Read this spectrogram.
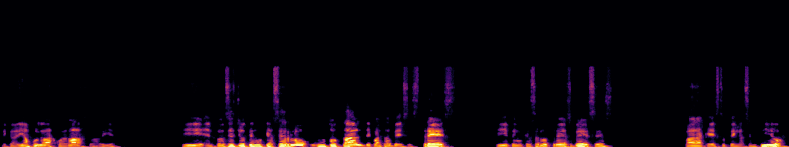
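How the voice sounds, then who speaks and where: A man's voice: fairly high pitch, lively intonation, moderate pace, no room sound, rough recording. A man teaching a physics lesson, explaining step by step and often checking in with his students. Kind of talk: recorded lecture at a writing board.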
